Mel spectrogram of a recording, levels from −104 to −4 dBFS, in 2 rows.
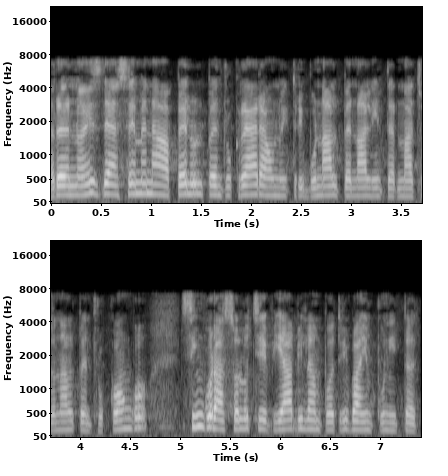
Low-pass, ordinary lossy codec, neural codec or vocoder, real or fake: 7.2 kHz; none; codec, 16 kHz, 16 kbps, FunCodec, trained on Chinese and English, 50 frames a second; fake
